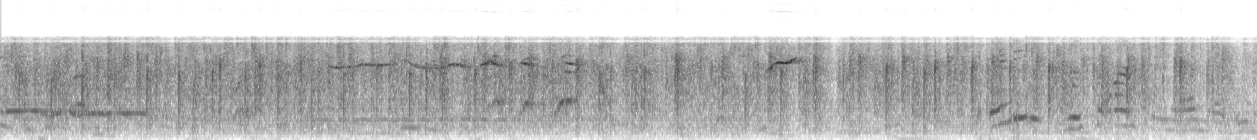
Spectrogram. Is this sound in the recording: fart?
no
